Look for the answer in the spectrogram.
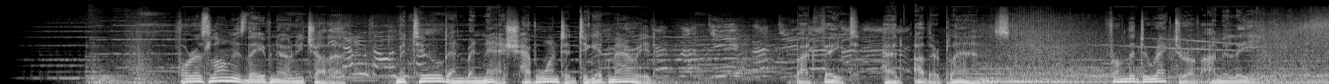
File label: TRAILER INTERNATIONAL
